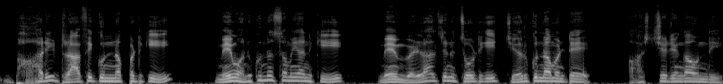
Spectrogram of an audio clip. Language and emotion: Telugu, surprised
